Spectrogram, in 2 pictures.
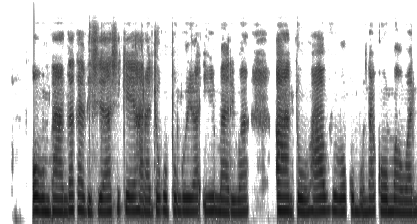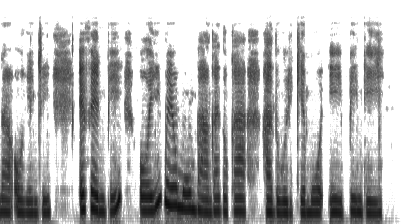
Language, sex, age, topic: Oshiwambo, male, 25-35, finance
